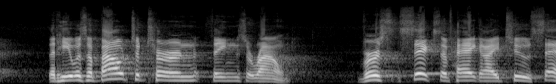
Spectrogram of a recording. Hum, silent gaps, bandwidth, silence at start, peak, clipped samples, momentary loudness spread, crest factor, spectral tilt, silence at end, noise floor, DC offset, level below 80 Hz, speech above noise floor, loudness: none; none; 15.5 kHz; 0.5 s; 0 dBFS; under 0.1%; 8 LU; 16 dB; -4.5 dB/octave; 0 s; -54 dBFS; under 0.1%; -74 dBFS; 38 dB; -15 LUFS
